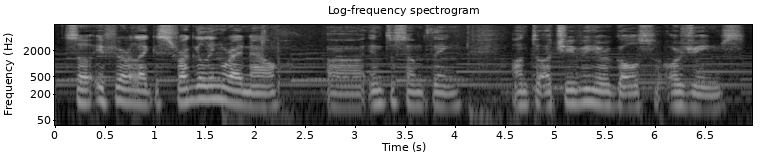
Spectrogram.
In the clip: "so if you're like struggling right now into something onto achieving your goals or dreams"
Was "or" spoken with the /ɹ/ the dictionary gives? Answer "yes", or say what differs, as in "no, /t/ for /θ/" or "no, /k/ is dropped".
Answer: yes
